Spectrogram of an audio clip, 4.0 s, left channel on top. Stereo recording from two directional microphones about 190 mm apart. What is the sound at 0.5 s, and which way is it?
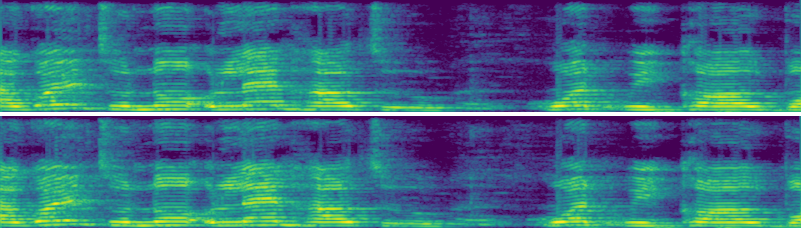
Speech, 15° left (ahead or behind).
